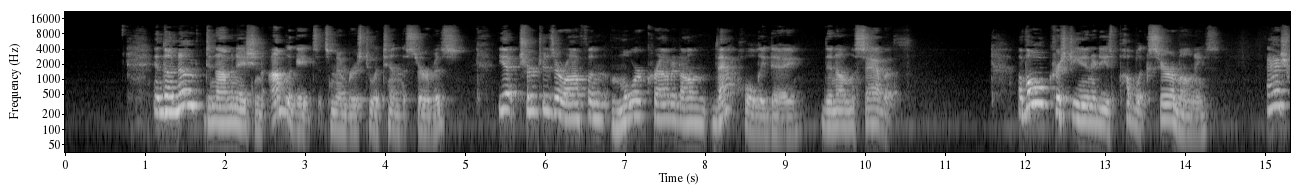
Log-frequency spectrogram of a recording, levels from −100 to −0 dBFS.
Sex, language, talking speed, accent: male, English, 120 wpm, American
